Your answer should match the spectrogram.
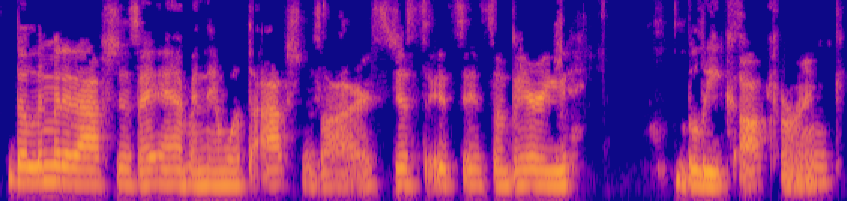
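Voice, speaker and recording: A woman hosting a casual book discussion, speaking thoughtfully and haltingly as she searches for her words. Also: fairly low pitch, level tone, dry recording. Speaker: book club discussion host.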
